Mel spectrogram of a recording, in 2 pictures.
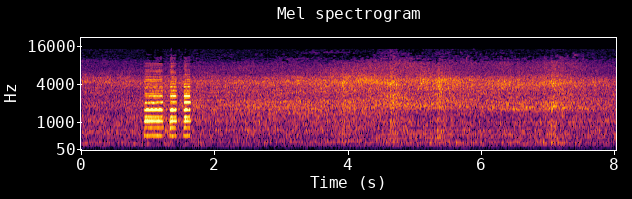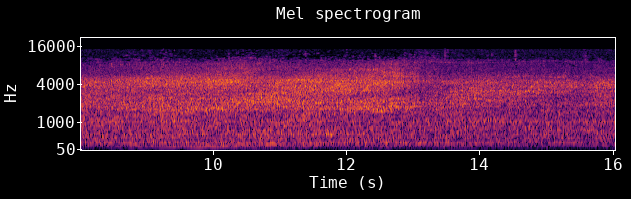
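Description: A propeller plane drones far off.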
